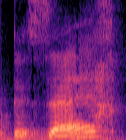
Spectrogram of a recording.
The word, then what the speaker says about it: désert: A naopak dessert avec z, dessert, protože tam jedno s, vyslovuje se z dessert, tak je poušť.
